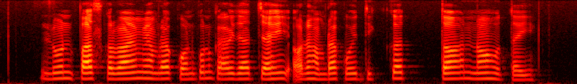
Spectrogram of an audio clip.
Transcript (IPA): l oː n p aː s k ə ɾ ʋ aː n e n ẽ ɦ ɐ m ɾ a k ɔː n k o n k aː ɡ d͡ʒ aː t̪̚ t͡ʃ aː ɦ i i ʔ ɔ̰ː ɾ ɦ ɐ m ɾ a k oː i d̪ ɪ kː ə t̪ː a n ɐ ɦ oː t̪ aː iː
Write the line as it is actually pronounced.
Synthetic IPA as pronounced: l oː n p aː s k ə ɾ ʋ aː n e m ẽ ɦ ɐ m ɾ a k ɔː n k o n k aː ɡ d͡ʒ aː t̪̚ t͡ʃ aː ɦ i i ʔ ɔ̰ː ɾ ɦ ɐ m ɾ a k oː i d̪ ɪ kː ə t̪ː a n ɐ ɦ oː t̪ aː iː

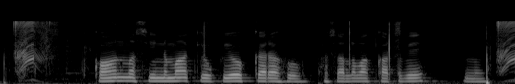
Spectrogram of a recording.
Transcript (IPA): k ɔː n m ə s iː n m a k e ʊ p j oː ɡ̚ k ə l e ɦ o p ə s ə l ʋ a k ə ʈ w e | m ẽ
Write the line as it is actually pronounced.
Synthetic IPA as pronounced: k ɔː n m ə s iː n m a k e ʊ p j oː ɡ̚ k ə ɾ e ɦ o pʰ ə s ə l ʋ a k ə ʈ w e | m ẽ

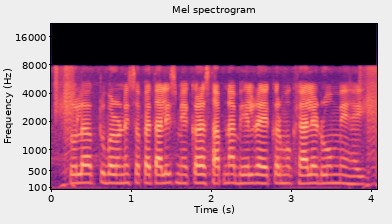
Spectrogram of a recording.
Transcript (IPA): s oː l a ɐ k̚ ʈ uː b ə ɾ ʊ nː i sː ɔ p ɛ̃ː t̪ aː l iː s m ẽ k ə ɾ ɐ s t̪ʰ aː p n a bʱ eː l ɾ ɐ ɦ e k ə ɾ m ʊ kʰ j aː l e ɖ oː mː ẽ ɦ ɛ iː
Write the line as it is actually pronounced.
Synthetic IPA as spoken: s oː l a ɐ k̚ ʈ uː b ə ɾ ʊ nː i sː ɔ p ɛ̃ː t̪ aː l iː s m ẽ k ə ɾ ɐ s t̪ʰ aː p n a bʱ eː l ɾ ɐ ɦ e k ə ɾ m ʊ kʰ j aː l e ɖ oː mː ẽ ɦ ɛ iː

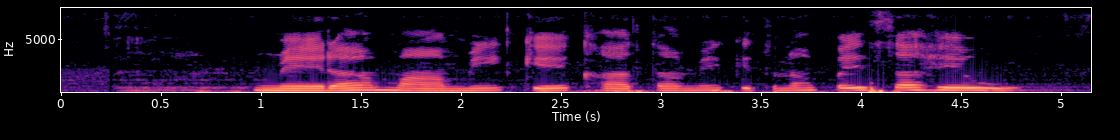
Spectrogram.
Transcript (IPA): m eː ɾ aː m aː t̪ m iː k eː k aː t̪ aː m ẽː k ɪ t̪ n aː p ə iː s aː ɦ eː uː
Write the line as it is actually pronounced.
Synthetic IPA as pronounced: m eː ɾ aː m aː m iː k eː kʰ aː t̪ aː m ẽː k ɪ t̪ n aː p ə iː s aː ɦ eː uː

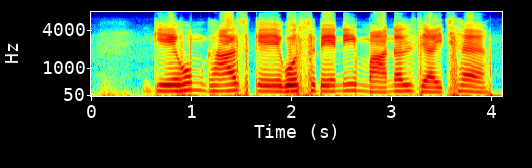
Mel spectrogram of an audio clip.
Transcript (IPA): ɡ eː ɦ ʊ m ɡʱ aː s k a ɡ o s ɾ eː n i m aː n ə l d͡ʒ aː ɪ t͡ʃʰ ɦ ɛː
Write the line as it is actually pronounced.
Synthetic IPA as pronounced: ɡ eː ɦ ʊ m ɡʱ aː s k e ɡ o s ɾ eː n i m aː n ə l d͡ʒ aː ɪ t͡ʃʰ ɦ ɛː

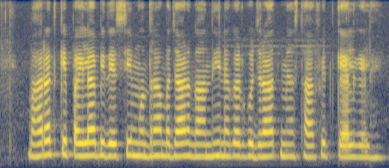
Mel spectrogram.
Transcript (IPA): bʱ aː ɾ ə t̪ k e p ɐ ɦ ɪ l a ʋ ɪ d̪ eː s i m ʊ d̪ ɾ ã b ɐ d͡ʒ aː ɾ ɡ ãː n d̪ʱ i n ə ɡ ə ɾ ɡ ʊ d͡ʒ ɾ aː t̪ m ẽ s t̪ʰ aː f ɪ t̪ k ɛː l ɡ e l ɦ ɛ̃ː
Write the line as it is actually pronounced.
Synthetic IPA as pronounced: bʱ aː ɾ ə t̪ k e p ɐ ɦ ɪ l a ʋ ɪ d̪ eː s i m ʊ d̪ ɾ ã b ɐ d͡ʒ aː ɾ ɡ ãː n d̪ʱ i n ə ɡ ə ɾ ɡ ʊ d͡ʒ ɾ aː t̪ m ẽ s t̪ʰ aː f ɪ t̪ k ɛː l ɡ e l ɦ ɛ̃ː

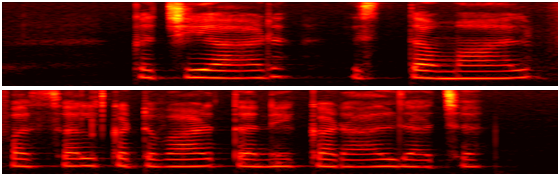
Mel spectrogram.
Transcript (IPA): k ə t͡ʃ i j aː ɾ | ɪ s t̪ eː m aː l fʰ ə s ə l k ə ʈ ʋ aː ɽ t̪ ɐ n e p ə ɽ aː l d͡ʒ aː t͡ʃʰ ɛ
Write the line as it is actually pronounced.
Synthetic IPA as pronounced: k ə t͡ʃ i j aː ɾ | ɪ s t̪ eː m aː l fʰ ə s ə l k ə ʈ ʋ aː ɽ t̪ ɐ n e k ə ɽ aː l d͡ʒ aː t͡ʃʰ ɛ

